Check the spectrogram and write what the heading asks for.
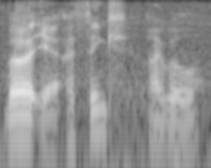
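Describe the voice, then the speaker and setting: Over farming game footage, a young Dutch-accented man with a mid-range voice speaks slowly, rambling and self-correcting with an occasional chuckle. He's a gaming YouTuber doing casual gameplay commentary, with game engine noise, farm machinery, and ambient game sounds behind him.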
